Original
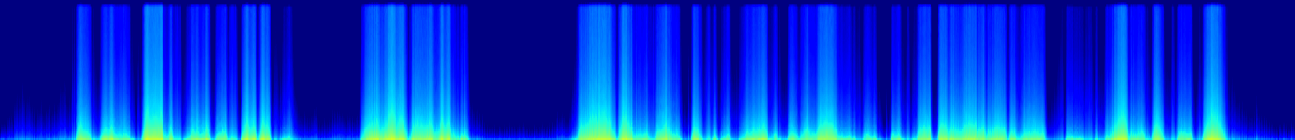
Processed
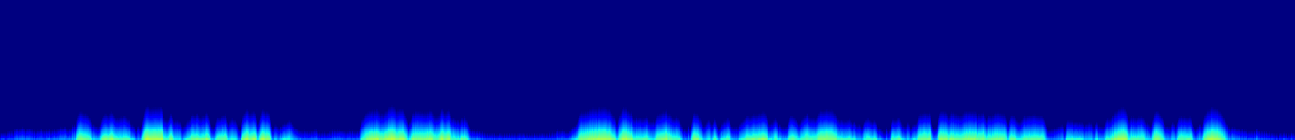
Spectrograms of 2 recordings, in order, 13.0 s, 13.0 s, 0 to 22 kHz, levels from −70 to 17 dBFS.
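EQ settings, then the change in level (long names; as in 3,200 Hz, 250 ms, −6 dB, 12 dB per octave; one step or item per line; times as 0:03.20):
low-pass filter 1,400 Hz 12 dB per octave
high-frequency loss of the air 72 metres
−2.5 dB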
